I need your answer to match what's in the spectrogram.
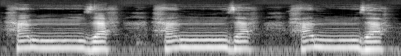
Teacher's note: হামজা অক্ষরকে কন্ঠনালীর শুরু থেকে শক্ত করে পড়তে হয়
